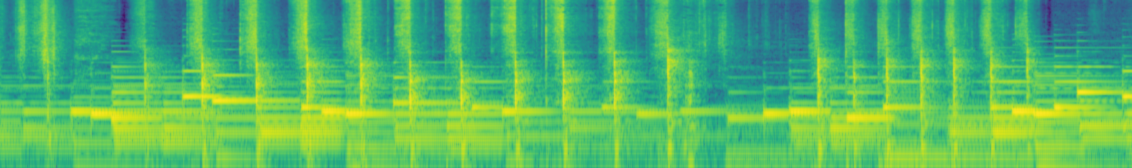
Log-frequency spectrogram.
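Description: A kitchen knife chopping food on a cutting board, with sharp cuts coming about two to three a second, over soft piano background music.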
